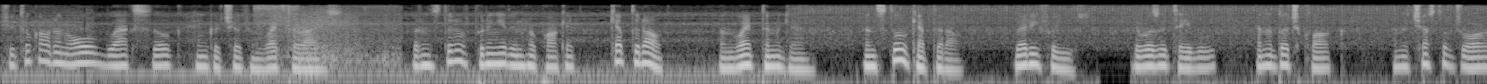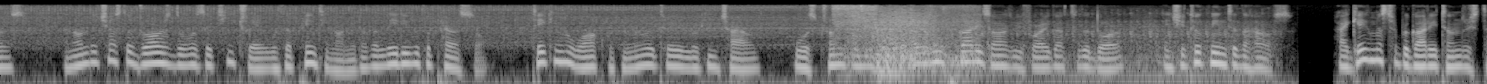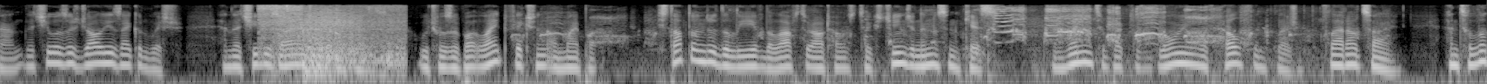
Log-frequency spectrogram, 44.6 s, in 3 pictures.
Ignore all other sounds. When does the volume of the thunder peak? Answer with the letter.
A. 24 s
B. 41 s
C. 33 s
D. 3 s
C.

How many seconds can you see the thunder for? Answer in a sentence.
The thunder can be heard for 5 seconds in total.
